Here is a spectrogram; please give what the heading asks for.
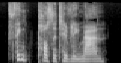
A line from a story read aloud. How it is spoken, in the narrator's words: snapped Granny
